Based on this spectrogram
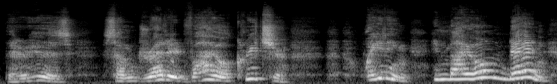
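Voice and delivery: a tiger panicking at his den; frightened tiger. Acted. Tiger realising danger at his den, growing fear.

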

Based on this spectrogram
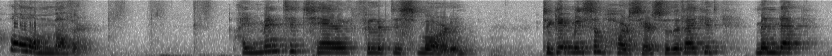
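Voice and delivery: a cheerful daughter speaking to her mother; Maureen's voice. Acted.

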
